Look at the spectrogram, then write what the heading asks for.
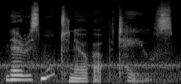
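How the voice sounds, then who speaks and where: Woman acting a lively-pitched, composed merchant woman. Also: creaky, slight background noise. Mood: intrigued, gentle. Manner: measured, formal, inquisitive. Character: curious, composed female traveling merchant and slave master. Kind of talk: ASMR roleplay audio drama.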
